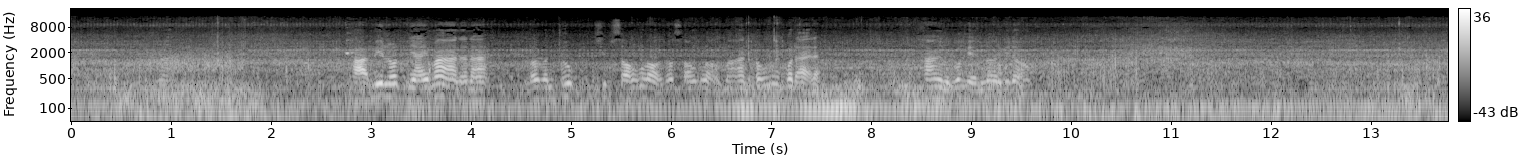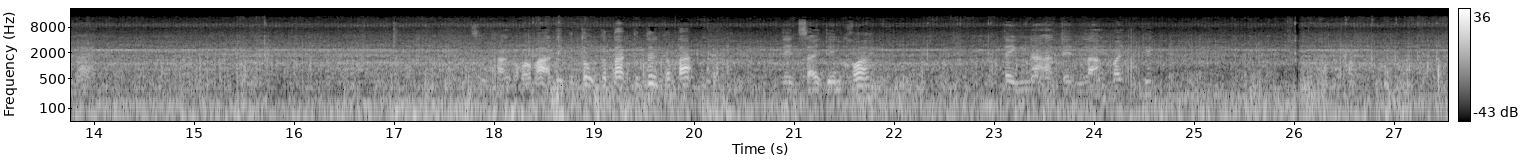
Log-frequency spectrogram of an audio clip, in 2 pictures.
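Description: A motorcycle engine hums steadily at low speed.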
